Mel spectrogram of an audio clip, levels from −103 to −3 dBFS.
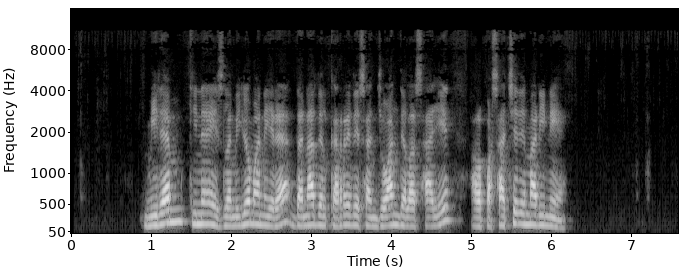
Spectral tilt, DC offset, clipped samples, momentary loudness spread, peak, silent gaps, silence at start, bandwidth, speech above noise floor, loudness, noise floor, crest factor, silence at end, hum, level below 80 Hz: -8 dB/octave; under 0.1%; under 0.1%; 8 LU; -8 dBFS; none; 0.9 s; 11.5 kHz; 53 dB; -26 LUFS; -78 dBFS; 18 dB; 1.4 s; none; -70 dBFS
